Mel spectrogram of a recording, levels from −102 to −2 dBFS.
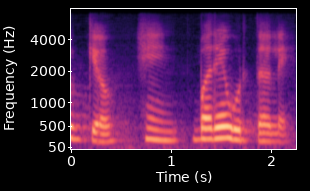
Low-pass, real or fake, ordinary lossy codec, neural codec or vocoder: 7.2 kHz; fake; none; codec, 16 kHz, about 1 kbps, DyCAST, with the encoder's durations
